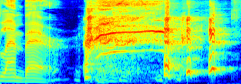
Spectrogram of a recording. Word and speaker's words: Lambert: here or Christopher Lambert let's pronounce lamb bare ladies Scottish don't forget it okay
